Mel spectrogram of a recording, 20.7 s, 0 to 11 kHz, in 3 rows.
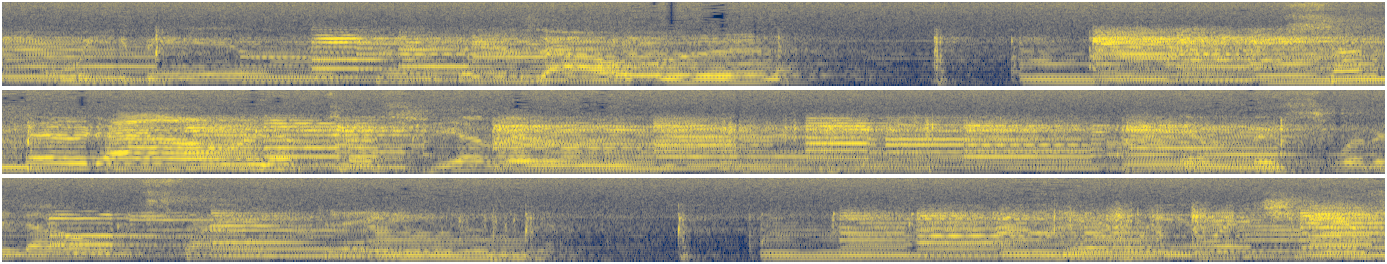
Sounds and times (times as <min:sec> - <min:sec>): Music: 0:00.0 - 0:20.7.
